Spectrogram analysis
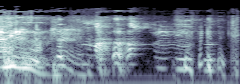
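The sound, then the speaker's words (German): Someone clears their throat with a short, rough burst, and then speech carries on right after it. “Räuspern, das müssen wir noch üben.”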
